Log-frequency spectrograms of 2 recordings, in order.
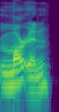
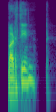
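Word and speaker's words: Martín: Today, I'm bringing you the dub of the day, Albert Martin. Oh, sorry, Martin. He's from Spain, so I should pronounce his last name right. Martin.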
